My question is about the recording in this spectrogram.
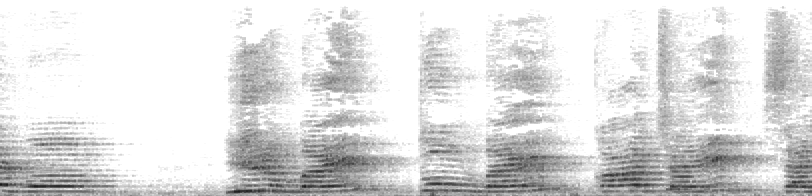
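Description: A young girl singing solo and unaccompanied, in phrases with long held notes. She breaks off for under a second about a second in, then carries on.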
